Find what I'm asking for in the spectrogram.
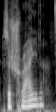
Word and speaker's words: The Shrine: S-H-R-I-N-E. The Shrine.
